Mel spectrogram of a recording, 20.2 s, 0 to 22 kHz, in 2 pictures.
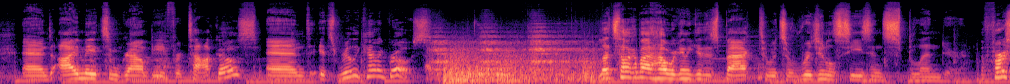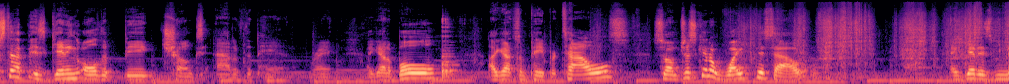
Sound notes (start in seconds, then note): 4.2 scary dramatic music; 4.3 thunder booms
